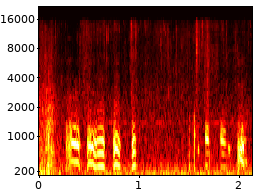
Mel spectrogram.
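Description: Silkie chickens clucking: a quick run of short clucks in the first second, then a couple of fainter ones near the end.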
